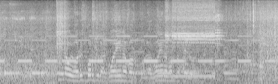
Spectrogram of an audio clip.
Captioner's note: speaking Arabic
